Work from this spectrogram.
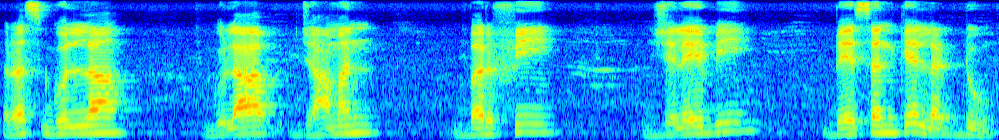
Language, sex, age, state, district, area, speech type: Urdu, male, 18-30, Bihar, Purnia, rural, spontaneous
